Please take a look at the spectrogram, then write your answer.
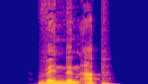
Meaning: inflection of abwenden: 1. first/third-person plural present 2. first/third-person plural subjunctive I
- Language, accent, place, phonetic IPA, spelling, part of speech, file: German, Germany, Berlin, [ˌvɛndn̩ ˈap], wenden ab, verb, De-wenden ab.ogg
